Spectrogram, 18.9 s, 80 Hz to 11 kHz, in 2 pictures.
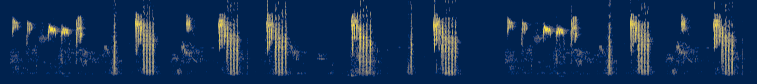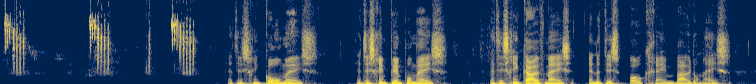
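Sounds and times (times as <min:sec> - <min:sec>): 
long-tailed tit calling with buzzy notes and high thin whistles: 0:00.1 - 0:12.0
speech: 0:12.3 - 0:18.7.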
